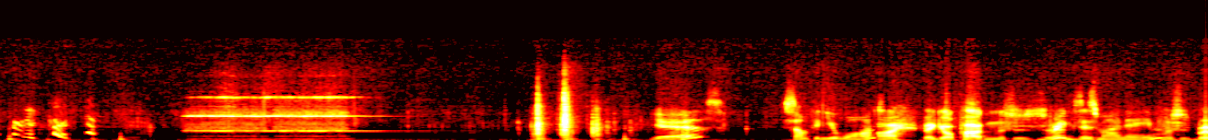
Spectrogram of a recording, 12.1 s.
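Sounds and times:
apartment doorbell buzzing: 1.9 - 4.4
speech: 6.6 - 7.3, 7.9 - 12.0.

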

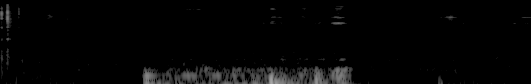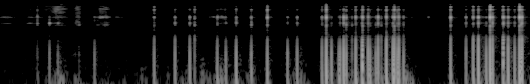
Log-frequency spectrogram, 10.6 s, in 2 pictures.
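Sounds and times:
fast tapping clicks: 5.6 - 10.6.

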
